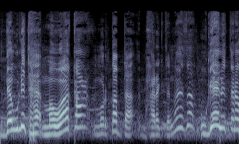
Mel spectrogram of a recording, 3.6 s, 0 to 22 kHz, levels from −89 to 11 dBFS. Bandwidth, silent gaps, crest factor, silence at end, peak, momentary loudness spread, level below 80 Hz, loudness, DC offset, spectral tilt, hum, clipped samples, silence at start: 17 kHz; none; 16 dB; 0 s; -4 dBFS; 13 LU; -64 dBFS; -19 LUFS; under 0.1%; -4 dB/octave; none; under 0.1%; 0 s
